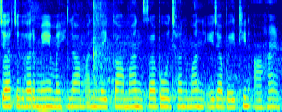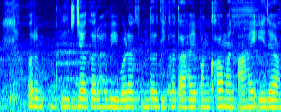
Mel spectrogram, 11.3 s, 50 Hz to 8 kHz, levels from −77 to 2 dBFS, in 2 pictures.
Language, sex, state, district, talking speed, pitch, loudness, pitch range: Chhattisgarhi, female, Chhattisgarh, Sarguja, 135 wpm, 205 Hz, -27 LUFS, 200-210 Hz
